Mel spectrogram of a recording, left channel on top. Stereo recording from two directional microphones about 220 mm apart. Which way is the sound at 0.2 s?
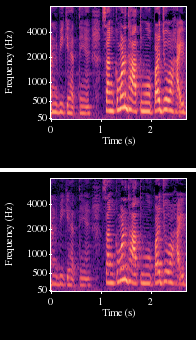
50° left (ahead or behind).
